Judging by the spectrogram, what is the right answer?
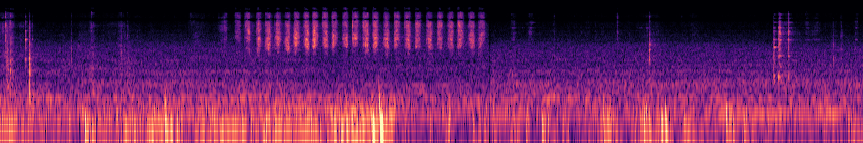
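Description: A motorcycle brake pad rubbed quickly back and forth against a rough surface, a rasping scrape of about eight strokes a second for some three seconds. A few light clicks of the pad being handled come near the start and near the end.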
